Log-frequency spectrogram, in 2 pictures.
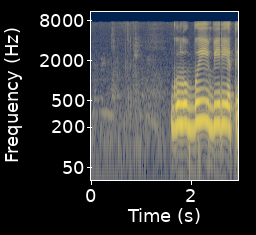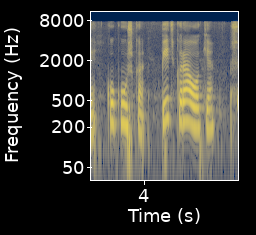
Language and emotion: Russian, neutral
